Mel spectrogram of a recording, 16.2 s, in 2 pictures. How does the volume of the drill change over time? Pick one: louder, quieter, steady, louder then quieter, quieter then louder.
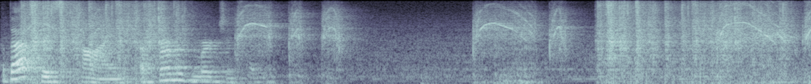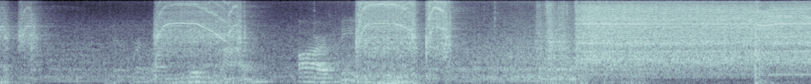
louder.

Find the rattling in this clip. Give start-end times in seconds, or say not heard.
0.1-1.9, 6.0-8.0, 13.4-14.7.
